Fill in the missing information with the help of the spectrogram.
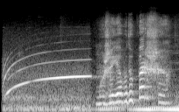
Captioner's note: ambulance siren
